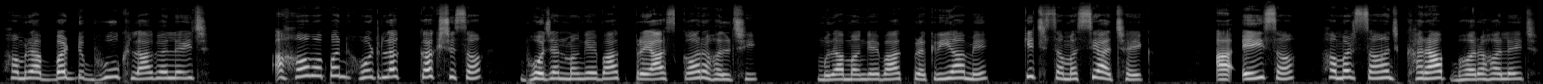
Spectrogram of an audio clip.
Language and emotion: Maithili, sad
